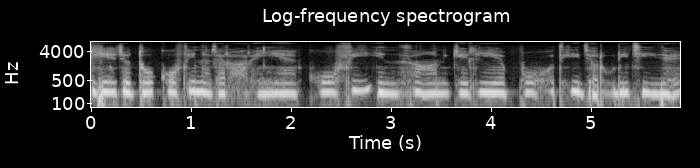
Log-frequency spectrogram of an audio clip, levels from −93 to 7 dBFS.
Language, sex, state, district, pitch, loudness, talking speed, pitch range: Hindi, female, Delhi, New Delhi, 220 Hz, -17 LUFS, 175 wpm, 210-230 Hz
